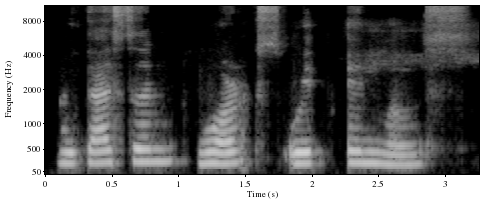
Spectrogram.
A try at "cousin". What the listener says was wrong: Pakai Z coba bacanya. Cousin tadi kan pakai S.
